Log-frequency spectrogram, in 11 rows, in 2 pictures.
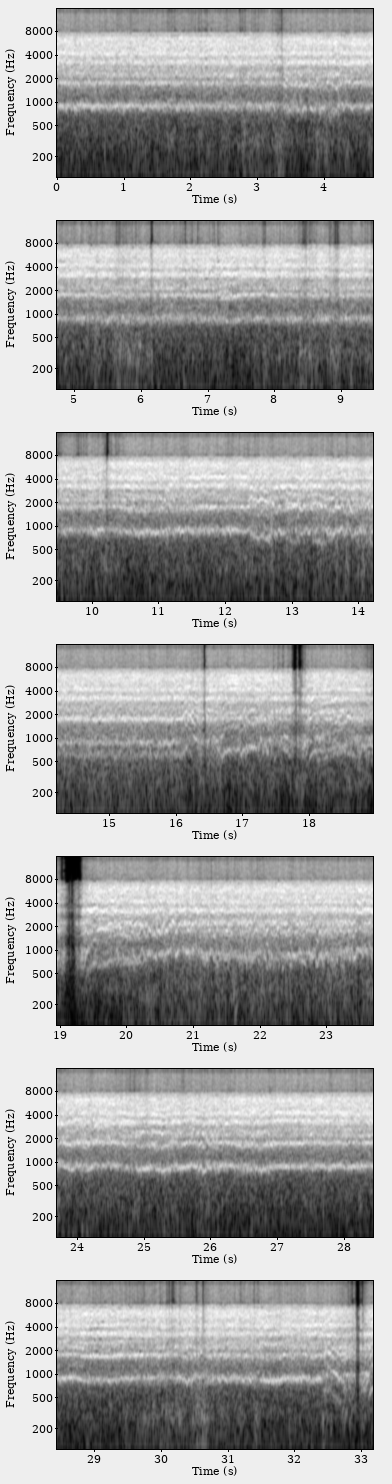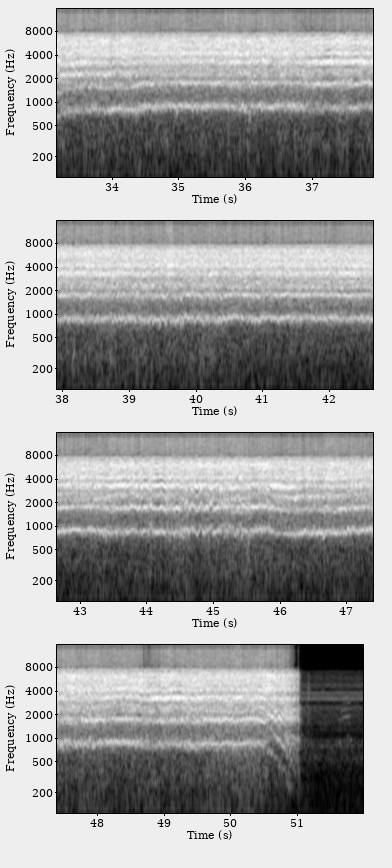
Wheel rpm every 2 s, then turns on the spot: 230, 230, 230, 230, 240, 230, 210, 190, 130, 90, 220, 230, 230, 230, 230, 230, 160, 220, 220, 230, 230, 230, 220, 220, 220, 80.
none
